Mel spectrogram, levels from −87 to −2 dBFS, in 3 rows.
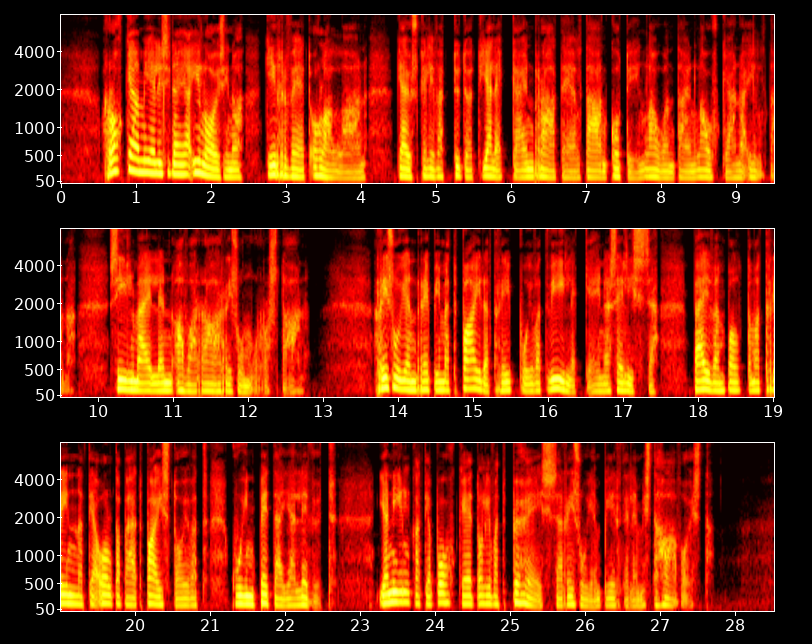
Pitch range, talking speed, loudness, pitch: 120-150 Hz, 85 wpm, -22 LUFS, 135 Hz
